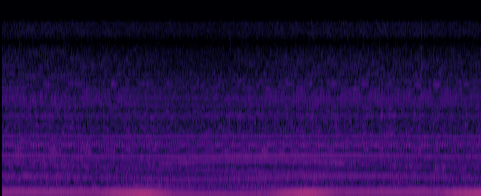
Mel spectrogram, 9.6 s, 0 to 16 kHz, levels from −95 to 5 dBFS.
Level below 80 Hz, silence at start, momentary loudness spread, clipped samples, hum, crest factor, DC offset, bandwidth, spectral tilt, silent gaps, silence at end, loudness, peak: -60 dBFS; 0.05 s; 3 LU; under 0.1%; 50 Hz at -60 dBFS; 14 dB; under 0.1%; 11.5 kHz; -3.5 dB/octave; none; 0 s; -59 LUFS; -44 dBFS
